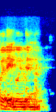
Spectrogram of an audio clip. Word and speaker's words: pterigoidea: llama, la 4 se llama fosa pterigoidea. A ver, dilo. Fosa Eh, perigoidea. Fosa pterigoidea. La P, si quieres, no se pronuncia.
